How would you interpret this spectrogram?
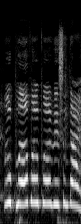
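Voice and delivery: high, hammed-up blubbering; fake-cry through the complaint; mock sobbing. Wife retells crying to husband, high mock sobbing. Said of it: "And I'm like".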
